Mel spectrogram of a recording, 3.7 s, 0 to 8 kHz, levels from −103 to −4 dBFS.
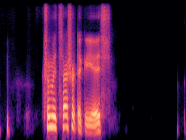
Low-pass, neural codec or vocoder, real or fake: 7.2 kHz; codec, 24 kHz, 0.9 kbps, WavTokenizer, large speech release; fake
